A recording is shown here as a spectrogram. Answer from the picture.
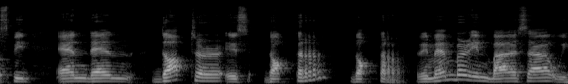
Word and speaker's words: dokter: And then doctor is dokter. Doctor. Remember, in Bahasa, we have covered this in previous lesson. You need to pronounce the R. Okay, so doctor, not doctor or something like that, but dokter. Okay, so with a doctor is dengan seorang dokter.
